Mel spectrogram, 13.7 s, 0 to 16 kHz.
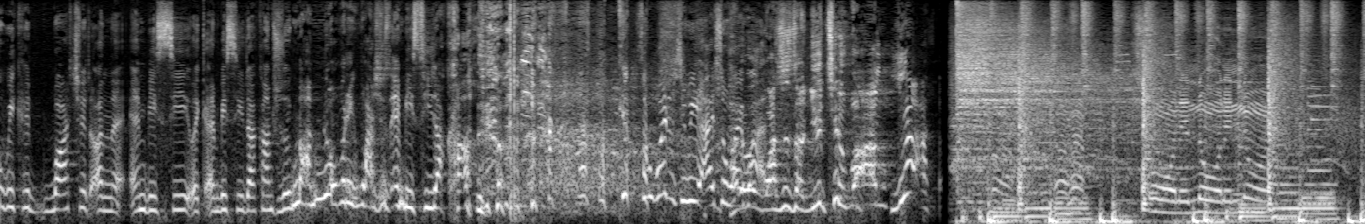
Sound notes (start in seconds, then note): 4.6 laughter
